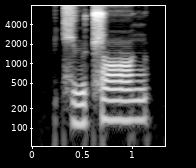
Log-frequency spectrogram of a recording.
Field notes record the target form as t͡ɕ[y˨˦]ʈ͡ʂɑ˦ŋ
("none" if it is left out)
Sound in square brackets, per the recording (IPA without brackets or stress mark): y˨˦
